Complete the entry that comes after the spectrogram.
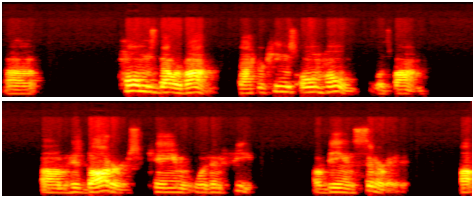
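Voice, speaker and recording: Male politician, mid-range pitch, earnest public oratory, deliberate pauses, emphatic phrases, slightly muffled distant recording. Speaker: state senator giving a speech. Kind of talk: public commemorative address.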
